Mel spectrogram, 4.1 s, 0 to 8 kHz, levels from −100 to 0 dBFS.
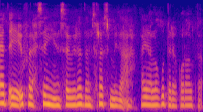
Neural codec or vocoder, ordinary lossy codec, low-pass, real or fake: none; none; 7.2 kHz; real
